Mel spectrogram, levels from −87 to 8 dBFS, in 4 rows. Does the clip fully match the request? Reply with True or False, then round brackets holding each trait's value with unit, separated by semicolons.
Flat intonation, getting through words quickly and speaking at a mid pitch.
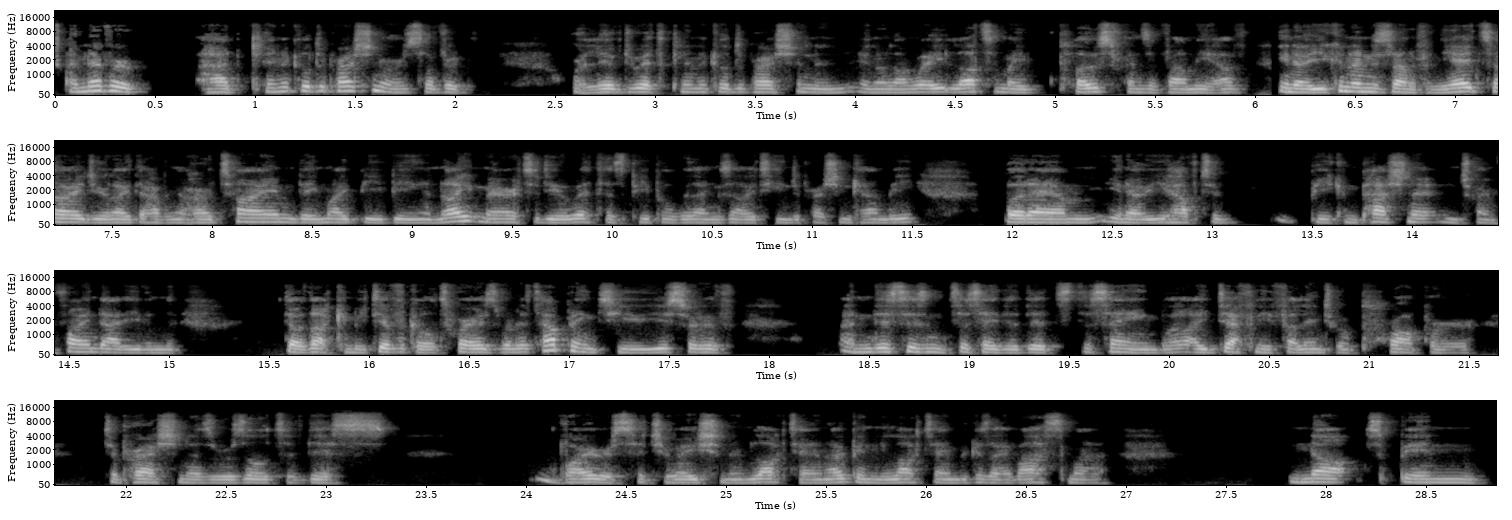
True (2.3 semitones; 255 wpm; 155 Hz)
